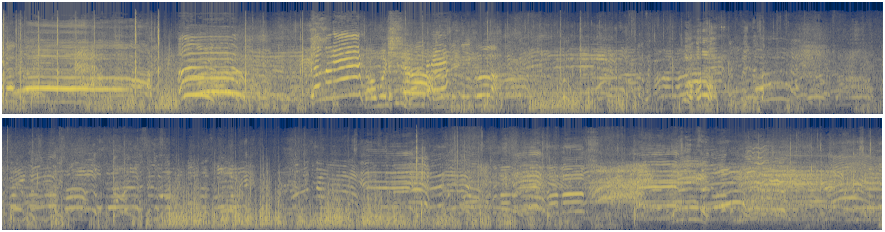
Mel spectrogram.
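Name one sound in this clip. A large outdoor crowd chatters and cheers throughout.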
